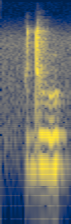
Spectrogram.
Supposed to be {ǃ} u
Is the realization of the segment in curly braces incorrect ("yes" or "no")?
yes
